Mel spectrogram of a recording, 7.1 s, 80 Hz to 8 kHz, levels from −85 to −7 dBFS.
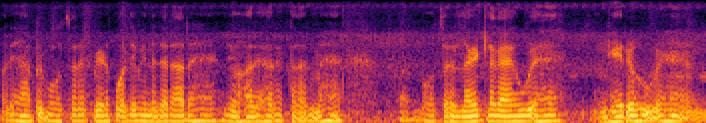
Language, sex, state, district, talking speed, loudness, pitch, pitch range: Hindi, male, Jharkhand, Jamtara, 245 wpm, -16 LUFS, 135 Hz, 125-140 Hz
